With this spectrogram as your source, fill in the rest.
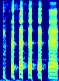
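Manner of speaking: quick staccato chuckle. Real, not acted. Streamer tickled by own joke, light chuckle. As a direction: laugh lightly at your own bit.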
